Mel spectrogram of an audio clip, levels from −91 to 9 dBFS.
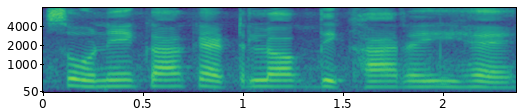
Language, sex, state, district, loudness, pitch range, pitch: Hindi, female, Delhi, New Delhi, -16 LUFS, 205-220 Hz, 215 Hz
